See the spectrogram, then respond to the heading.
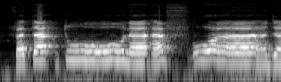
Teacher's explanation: واو کے بعد الف ہے، الف حروف مدہ ہے، ایک الف کے مقدار کھینچیں گے۔ جیم کے اوپر دو زبر ہے، دو زبر کی تنوین میں جب وقف کرتے ہیں ایک زبر بن جاتا ہے۔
